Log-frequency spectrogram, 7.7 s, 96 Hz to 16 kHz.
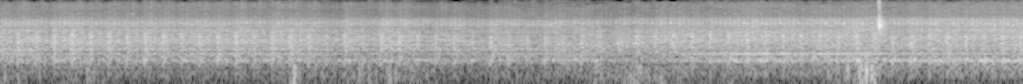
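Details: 2008 Honda Civic petrol engine at idle: dull, fairly steady knock over busy mechanical clatter. Owner calls it a bad bearing noise, present and unchanged from 170k to 185k km. Cause not confirmed.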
